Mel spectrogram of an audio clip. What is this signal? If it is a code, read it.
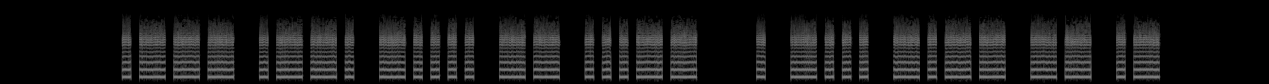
Morse code, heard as a buzzer, machine-sent, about 14 wpm. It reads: JP6M3 EBYMA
